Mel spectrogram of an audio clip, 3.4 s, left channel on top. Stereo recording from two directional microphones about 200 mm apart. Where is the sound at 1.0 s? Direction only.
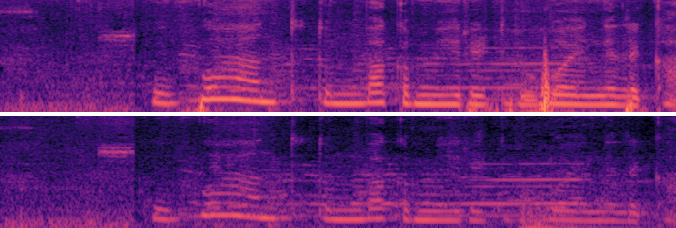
30° left (ahead or behind).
